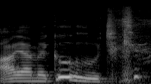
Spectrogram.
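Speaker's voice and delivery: fake Italian accent, very slow, drawn way out. Showing off an accent mentioned in conversation: put-on Italian accent. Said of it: "I could have done that accent right now".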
